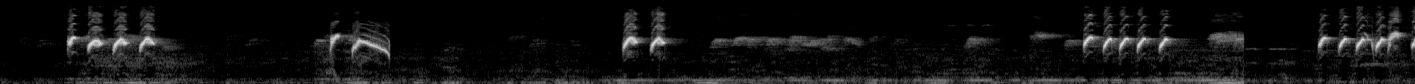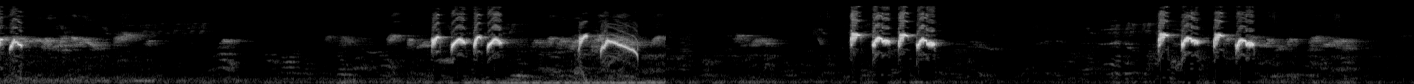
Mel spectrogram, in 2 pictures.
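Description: Red-whiskered bulbul calling in short, quick bursts of chattering notes with downward-sweeping whistles, about eight phrases with pauses between them. It is presented as a female in breeding condition calling for a male.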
